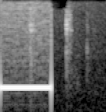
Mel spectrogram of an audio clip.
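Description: A telephone rings in the background of a caller's line during a group call: one loud, steady electronic tone holds for about half a second and then cuts off abruptly, followed by a couple of faint, soft noises. No one speaks.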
